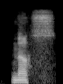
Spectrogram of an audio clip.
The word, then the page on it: NUS: British English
